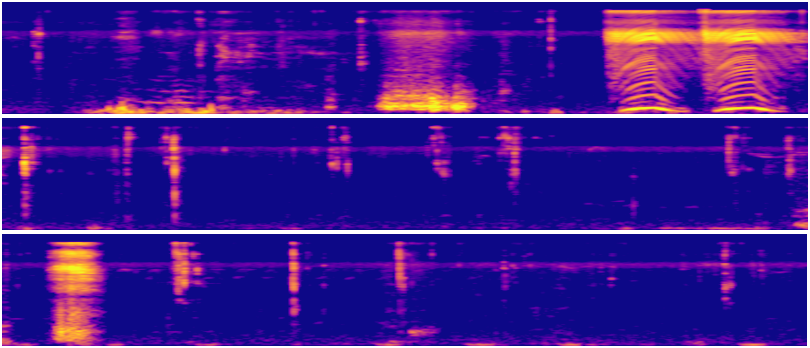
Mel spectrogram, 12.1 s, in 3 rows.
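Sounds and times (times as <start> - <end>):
person chewing: 2.6 - 12.0.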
